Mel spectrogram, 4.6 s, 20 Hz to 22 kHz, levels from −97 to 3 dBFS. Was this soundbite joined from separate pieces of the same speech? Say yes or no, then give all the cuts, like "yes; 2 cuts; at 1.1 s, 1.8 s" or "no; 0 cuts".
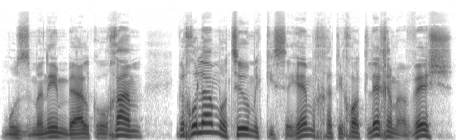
yes; 1 cut; at 1.7 s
